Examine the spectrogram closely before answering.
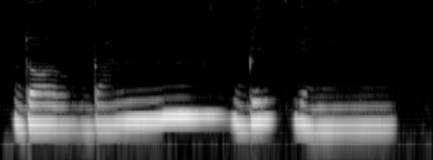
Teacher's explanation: تنوین تھی next word با سے شروع ہو رہا ہے تو یہاں ہم کریں گے اقلاب نون کا ساؤنڈ میم میں چینج ہوا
